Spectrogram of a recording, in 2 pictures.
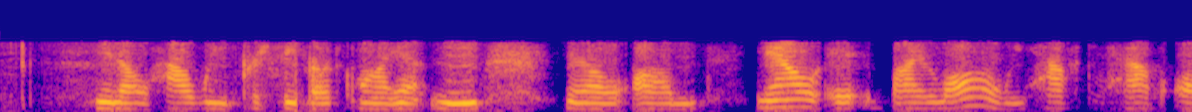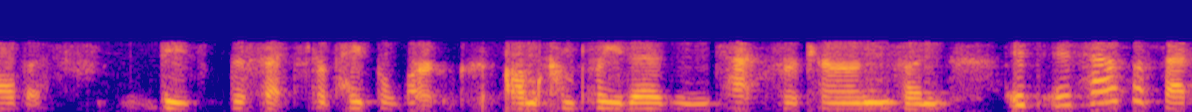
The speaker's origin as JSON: {"language": "English", "region": "the South", "country": "United States", "said": "I'm from the South and so we still have family dinners."}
